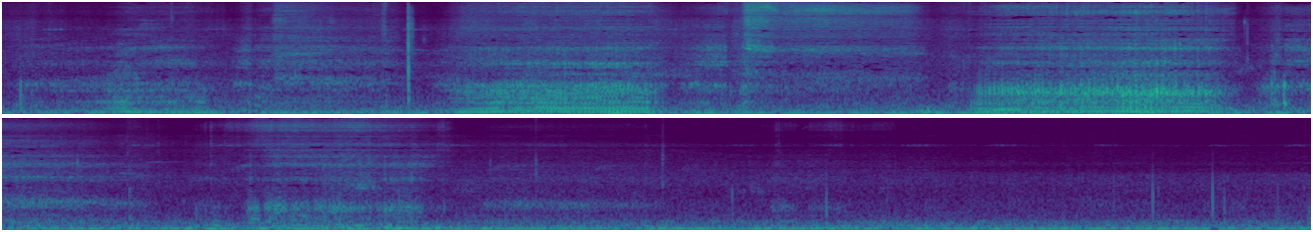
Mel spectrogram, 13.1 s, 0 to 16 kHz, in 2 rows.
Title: Snoring Brother Beach Trip Part 8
